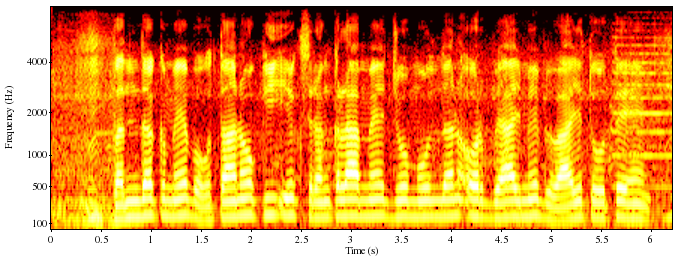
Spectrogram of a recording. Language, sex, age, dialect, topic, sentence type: Hindi, male, 18-24, Kanauji Braj Bhasha, banking, statement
